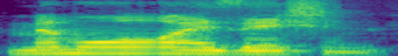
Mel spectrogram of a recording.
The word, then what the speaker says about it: memoization: tests are yeah memoization memoization that is the correct pronunciation and spelling I'm not I'm not just dropping the are for as a purple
